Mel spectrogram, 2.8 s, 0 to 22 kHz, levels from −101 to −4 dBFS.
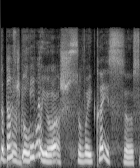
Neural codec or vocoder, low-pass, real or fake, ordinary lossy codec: autoencoder, 48 kHz, 32 numbers a frame, DAC-VAE, trained on Japanese speech; 10.8 kHz; fake; MP3, 96 kbps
